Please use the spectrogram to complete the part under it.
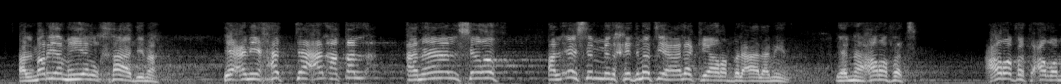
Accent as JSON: {"language": "Arabic", "country": "Saudi Arabia", "said": "هي ليست عندنا في السعودية لكنها موجودة في خارج المملكة"}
